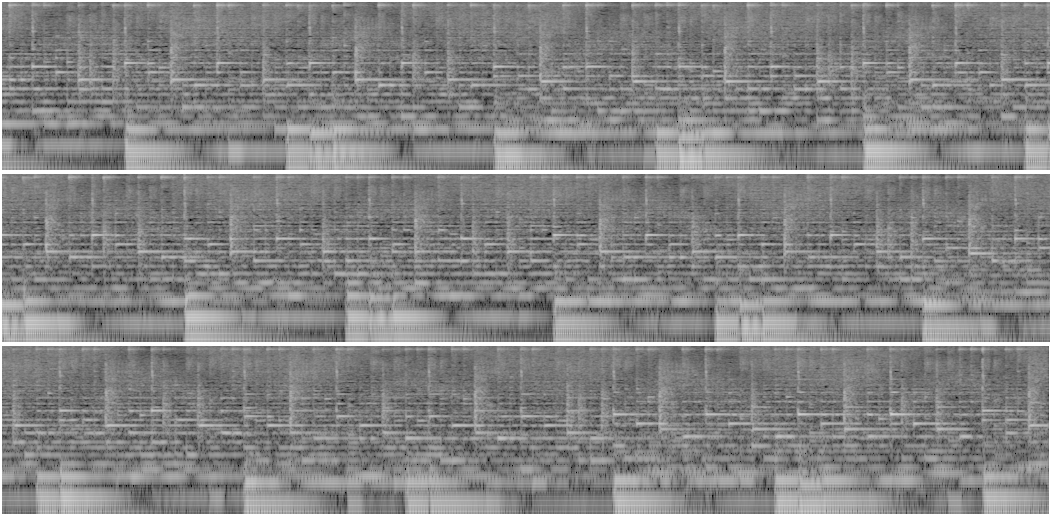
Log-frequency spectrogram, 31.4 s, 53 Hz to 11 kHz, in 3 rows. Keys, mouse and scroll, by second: 0.0-0.1 typing, 0.7 click, 1.5 middle click, 2.4 click, 3.8 ctrl+middle click, 4.0-5.2 shift+middle drag, 5.2 g, 5.8 y, 6.5 Right, 7.8 Return, 8.2-9.2 typing, 10.1 click, 10.5 Tab, 11.0 click, 12.9 Tab, 13.1-14.1 typing, 13.9 click, 14.2 Tab, 14.8-20.8 shift+drag, 20.8 Tab, 22.2 click, 22.9-23.9 typing, 24.6 click, 25.4 ctrl+3, 25.9 ctrl+middle click, 26.5-28.0 shift+middle drag, 28.0 click, 28.6 Tab, 30.2 click.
